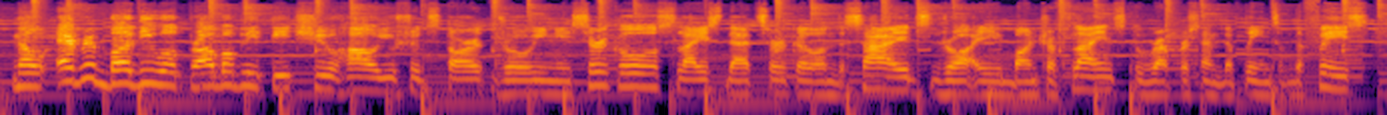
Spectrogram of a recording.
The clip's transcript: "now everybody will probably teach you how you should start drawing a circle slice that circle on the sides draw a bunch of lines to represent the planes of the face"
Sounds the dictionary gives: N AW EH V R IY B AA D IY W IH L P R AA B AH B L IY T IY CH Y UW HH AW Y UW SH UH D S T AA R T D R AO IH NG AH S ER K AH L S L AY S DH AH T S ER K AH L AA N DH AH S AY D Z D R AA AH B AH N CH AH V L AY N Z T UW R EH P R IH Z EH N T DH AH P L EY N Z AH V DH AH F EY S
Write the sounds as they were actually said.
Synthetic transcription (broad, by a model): N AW EH V R IY B AA D IY W IH L P R AA B AH B L IY T IY CH Y UW HH AW Y UW SH UH D S T AA R T D R AO IH NG AH S ER K AH L S L AY S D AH T S ER K AH L AA N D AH S AY D S D R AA AH B AH N CH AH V L AY N S T UW R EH P R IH S EH N T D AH P L EY N S AH V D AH F EY S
